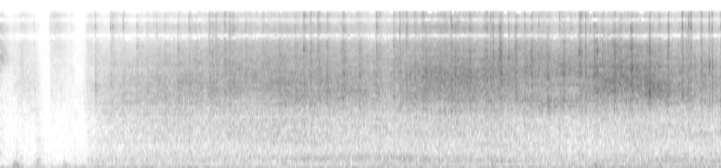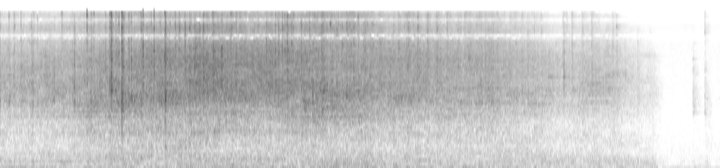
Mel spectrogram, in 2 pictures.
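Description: HO-scale model of Edward from Thomas & Friends running on its track pulling a coach: a steady whir of the small electric motor and wheel noise on the rails. It grows louder towards the middle and fades away near the end.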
